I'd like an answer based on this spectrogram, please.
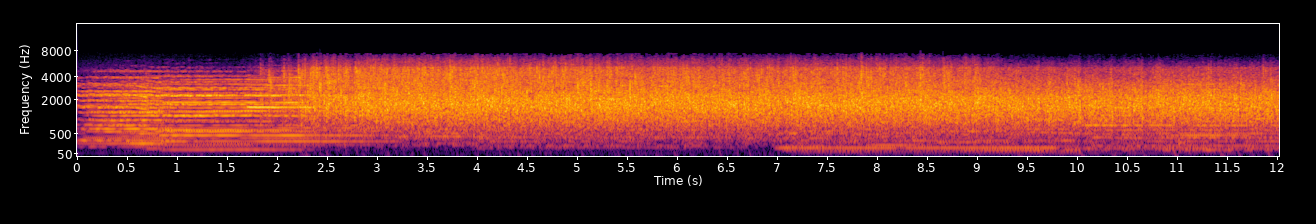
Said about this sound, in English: I'm sure our radio listeners join the audience in the theater tonight applauding the performance of Irene Dunne and the rest of tonight's cast on the Cavalcade of America.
